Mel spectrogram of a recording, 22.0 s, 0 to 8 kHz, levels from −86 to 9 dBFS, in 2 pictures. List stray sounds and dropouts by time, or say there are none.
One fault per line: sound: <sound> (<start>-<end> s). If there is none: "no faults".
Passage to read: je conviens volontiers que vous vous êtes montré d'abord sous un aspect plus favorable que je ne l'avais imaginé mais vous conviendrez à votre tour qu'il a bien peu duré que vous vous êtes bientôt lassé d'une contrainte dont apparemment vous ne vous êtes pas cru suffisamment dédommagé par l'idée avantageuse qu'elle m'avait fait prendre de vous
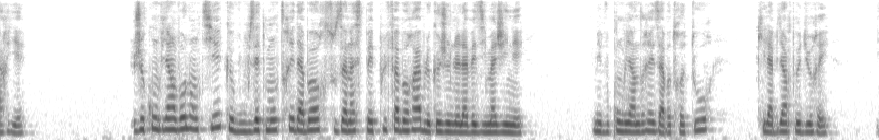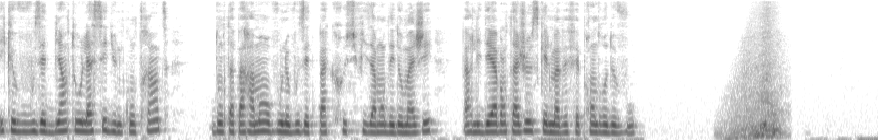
sound: whoosh (19.9-20.9 s)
